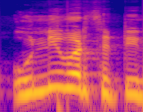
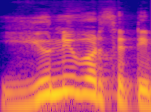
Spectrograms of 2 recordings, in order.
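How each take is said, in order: First: The word begins with a plain vowel sound. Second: The word begins with a y sound. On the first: The speaker calls it wrong. "हम इसको यूनिवर्सिटी नहीं" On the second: The speaker calls it right. "यूनिवर्सिटी बोलते हैं, इसलिए ये यू यानी कि व्यंजन है"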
